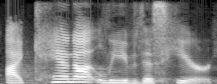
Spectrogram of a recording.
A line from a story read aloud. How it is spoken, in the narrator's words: he said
